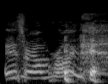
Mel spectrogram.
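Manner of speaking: high, loud laughing squeal; laughing shock. Retold or imitated. Recognising Rob Brydon again, a loud high laughing squeal.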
